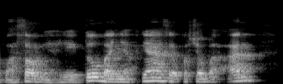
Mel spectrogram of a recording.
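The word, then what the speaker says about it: Poisson: Di sini tulisannya poison tapi dibacanya ee pasong ya.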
